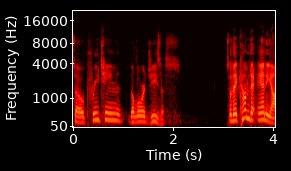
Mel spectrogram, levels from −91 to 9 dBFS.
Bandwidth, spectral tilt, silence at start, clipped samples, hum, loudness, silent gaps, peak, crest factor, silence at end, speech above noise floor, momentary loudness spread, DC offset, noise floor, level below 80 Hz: 14.5 kHz; -4.5 dB/octave; 0 s; under 0.1%; none; -37 LUFS; none; -18 dBFS; 20 dB; 0 s; 52 dB; 19 LU; under 0.1%; -88 dBFS; -80 dBFS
